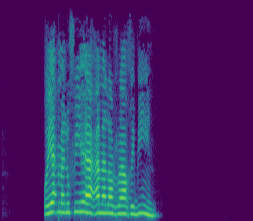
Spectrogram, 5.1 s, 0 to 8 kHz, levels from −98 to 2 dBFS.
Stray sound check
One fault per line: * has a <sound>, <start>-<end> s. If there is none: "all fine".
all fine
